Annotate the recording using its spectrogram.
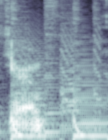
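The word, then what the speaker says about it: Kyurem: third po dragon Pokemon kierum I think it's kierum I hope it's kierum I always mispronounce it yeah it is came into existence in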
